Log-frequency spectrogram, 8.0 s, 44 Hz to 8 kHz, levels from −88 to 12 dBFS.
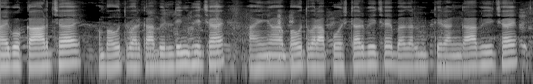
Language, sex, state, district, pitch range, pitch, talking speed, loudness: Maithili, male, Bihar, Samastipur, 130-150 Hz, 140 Hz, 150 wpm, -19 LUFS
